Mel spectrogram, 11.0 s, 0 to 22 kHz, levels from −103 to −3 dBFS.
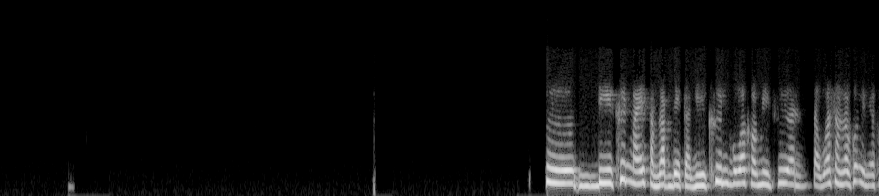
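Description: There are no technical faults to describe in time order in this speech clip.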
